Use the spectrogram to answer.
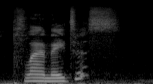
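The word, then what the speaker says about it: Planetes: name of that anime I think it's plenty at this yeah yeah it is plan natus well the way it's spelled is planet es yes okay and you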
